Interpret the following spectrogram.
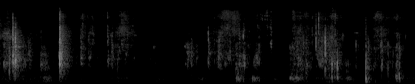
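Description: Paper rustling and crinkling as a large picture book is handled and its pages are turned, in a series of soft, irregular strokes.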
